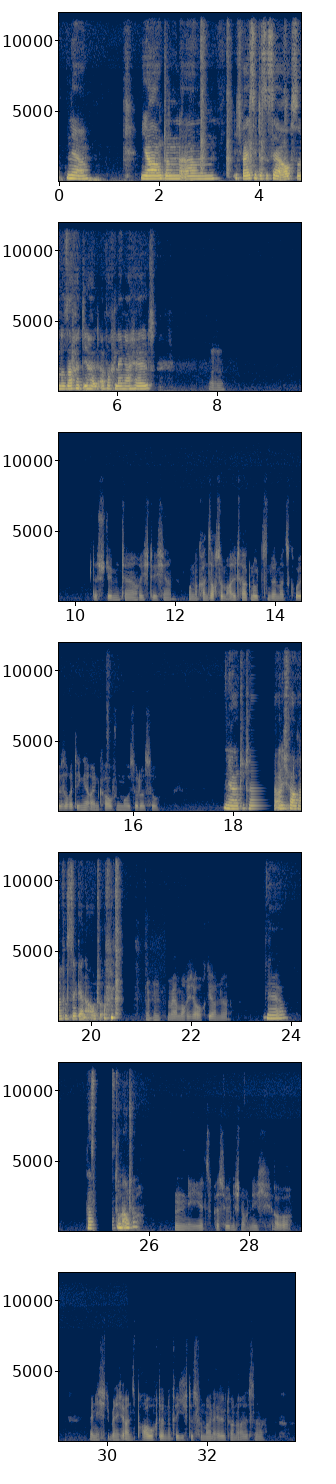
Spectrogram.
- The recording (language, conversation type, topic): German, unstructured, Was machst du, wenn du extra Geld bekommst?
- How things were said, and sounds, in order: other background noise; static; distorted speech; giggle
